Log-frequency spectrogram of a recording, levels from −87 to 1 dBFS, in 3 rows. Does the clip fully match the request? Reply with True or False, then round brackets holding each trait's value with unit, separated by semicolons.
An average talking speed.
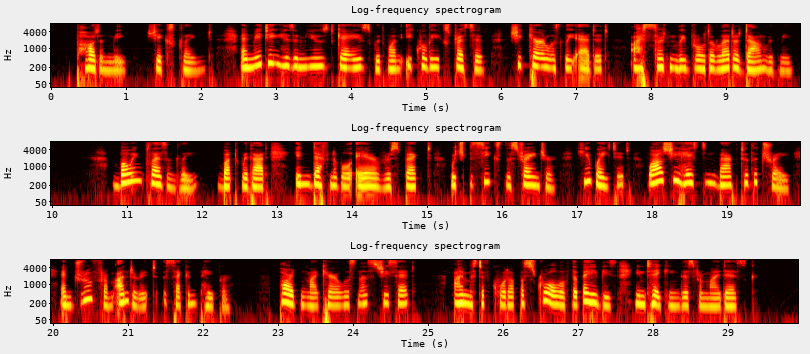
True (150 wpm)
